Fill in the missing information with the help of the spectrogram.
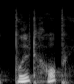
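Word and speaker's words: Bulthaup: Ähm, Bulltaub. Spricht man die so aus? Bulltaub? Ja, ne? – Wie sollte man es sonst aussprechen?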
